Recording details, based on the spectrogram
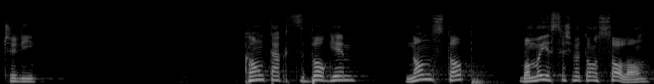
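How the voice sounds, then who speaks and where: A man's voice: high-pitched, lively intonation, takes it slowly, darkish tone. A man preaching a sermon in a conversational way, asking his listeners rhetorical questions and acting out little imagined dialogues.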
